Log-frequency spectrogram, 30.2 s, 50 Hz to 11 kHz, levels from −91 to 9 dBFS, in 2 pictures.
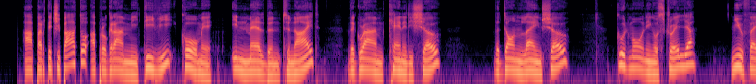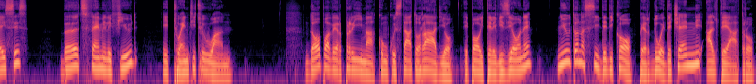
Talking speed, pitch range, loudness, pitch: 85 wpm, 100-135 Hz, -17 LUFS, 115 Hz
